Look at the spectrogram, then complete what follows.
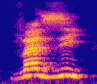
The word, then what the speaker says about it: vas-y: aussi ce serait pareil il faut rajouter ce s pour la prononciation pour pouvoir dire bah si mais si je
